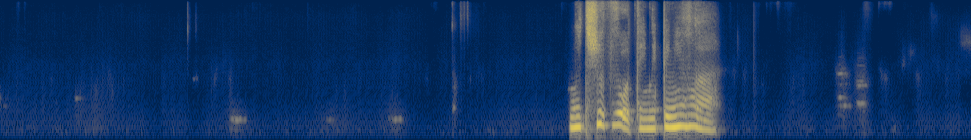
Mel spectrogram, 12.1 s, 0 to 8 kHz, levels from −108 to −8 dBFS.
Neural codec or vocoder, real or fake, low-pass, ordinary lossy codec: codec, 16 kHz, 1 kbps, X-Codec, HuBERT features, trained on general audio; fake; none; none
